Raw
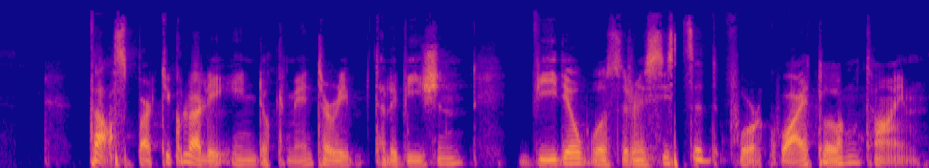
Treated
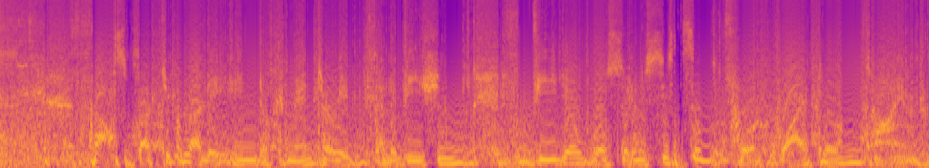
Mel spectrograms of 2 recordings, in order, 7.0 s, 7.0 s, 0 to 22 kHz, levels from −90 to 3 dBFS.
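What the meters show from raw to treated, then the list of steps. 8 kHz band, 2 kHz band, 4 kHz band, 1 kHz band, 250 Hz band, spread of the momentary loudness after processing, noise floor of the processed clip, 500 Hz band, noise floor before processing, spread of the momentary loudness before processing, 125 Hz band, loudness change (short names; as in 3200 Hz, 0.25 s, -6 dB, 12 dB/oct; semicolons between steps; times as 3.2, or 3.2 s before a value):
+15.5 dB, +16.5 dB, +14.0 dB, +11.0 dB, +12.5 dB, 2 LU, -19 dBFS, +10.0 dB, -78 dBFS, 9 LU, +15.0 dB, +12.0 dB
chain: zero-crossing step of -26.5 dBFS; sample leveller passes 3; three-band squash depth 100%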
